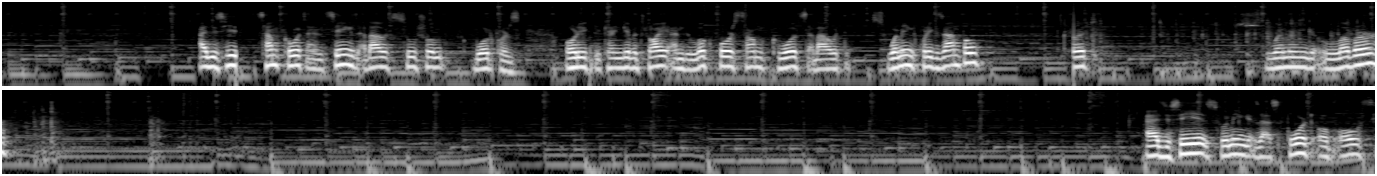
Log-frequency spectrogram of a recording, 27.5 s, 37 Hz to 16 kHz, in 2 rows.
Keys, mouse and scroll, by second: 10.8-14.4 typing, 15.0 Return.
